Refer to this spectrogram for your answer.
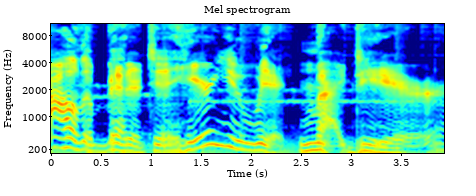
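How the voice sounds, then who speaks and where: Someone uses a put-on character voice at a middle pitch, speaking at a very slow pace. Clear music plays in the background. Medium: read story. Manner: sly, gloating.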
